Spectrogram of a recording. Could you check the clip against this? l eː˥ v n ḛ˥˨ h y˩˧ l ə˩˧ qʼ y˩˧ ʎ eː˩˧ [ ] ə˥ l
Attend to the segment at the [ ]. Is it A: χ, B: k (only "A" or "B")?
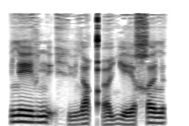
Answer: A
